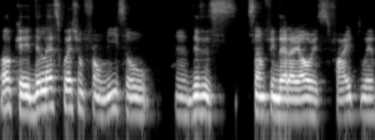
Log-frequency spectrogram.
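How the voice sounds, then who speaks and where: A man speaks with a Brazilian Portuguese accent at a medium pitch. His pitch variation is ordinary and the background is quiet. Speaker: safety manager hosting interview. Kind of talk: casual interview conversation.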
